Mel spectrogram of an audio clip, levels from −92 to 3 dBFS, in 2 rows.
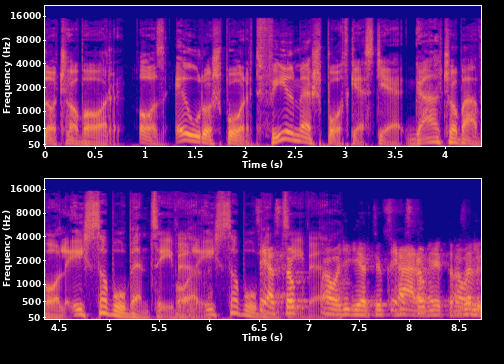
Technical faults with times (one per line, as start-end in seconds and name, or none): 5.65-8.73 doubled audio track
